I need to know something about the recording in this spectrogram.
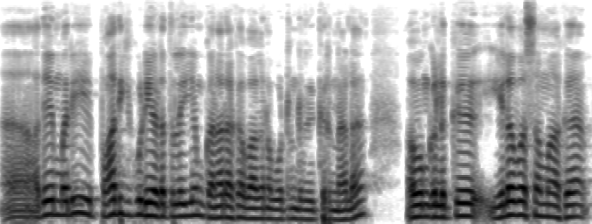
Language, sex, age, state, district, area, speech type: Tamil, male, 30-45, Tamil Nadu, Krishnagiri, rural, spontaneous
